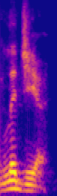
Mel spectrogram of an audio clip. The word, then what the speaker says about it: Ligia: Ligia. Oh, thank you. Sorry about that. No worries. No happens all the time. Yeah. All right. Mike and Ligia.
